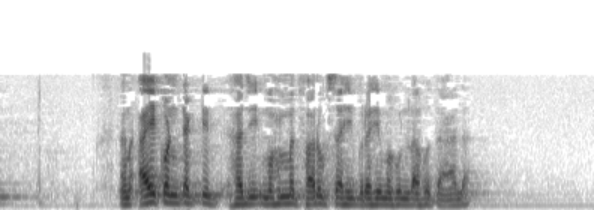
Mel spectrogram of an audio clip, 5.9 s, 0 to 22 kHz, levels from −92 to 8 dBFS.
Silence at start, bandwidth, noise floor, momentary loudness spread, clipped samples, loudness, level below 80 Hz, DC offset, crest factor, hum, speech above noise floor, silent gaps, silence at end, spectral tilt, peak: 0 s; 8 kHz; -62 dBFS; 12 LU; under 0.1%; -18 LUFS; -60 dBFS; under 0.1%; 20 dB; none; 45 dB; none; 1.2 s; -8.5 dB/octave; 0 dBFS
